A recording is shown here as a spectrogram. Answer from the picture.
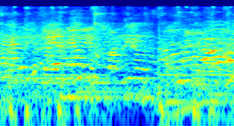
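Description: Children's voices and chatter over a background music track of held notes.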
